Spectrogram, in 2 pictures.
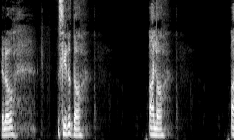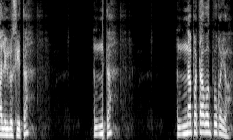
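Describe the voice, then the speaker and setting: A Filipino actor playing a kind-hearted young adult son, polite and respectful, in radio drama style. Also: male voice, on the high side, slow, long pauses, no echo. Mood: polite, eager.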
